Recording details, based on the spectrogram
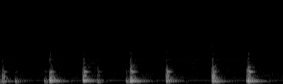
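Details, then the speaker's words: Regular low heart sounds with an added extra sound forming a three-beat gallop rhythm, described as usually pathological, heard especially in heart failure; gallop rhythm. "Aquí tenemos lo que se conoce como ritmo de galope, que como su nombre dice es un ritmo de tres tiempos."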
